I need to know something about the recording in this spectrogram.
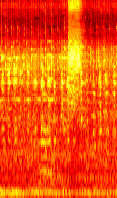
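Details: Kymco scooter after tune-up (carb cleaned, valve clearance adjusted) idling steadily with a low even hum, valve tapping from the cylinder head now gone; previously hard starting in the morning.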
